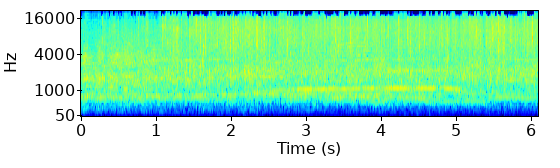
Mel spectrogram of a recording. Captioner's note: audience applauding; crowd cheering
